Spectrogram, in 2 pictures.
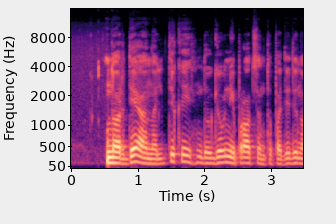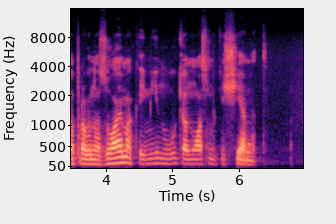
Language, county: Lithuanian, Klaipėda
